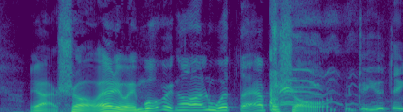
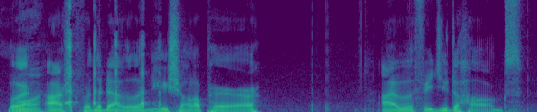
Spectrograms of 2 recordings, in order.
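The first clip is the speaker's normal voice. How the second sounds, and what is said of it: Low villain voice impression of Bane. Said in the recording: “that is who he sounds like. ... My impression this entire episode is going to be interchangeable between Mason Berger and Bane. ... Bane is a little bit ... A little lower.”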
